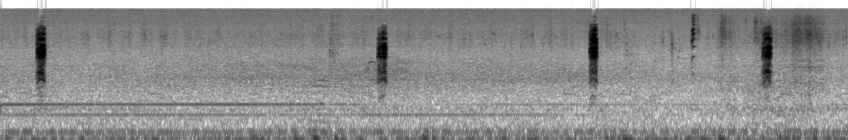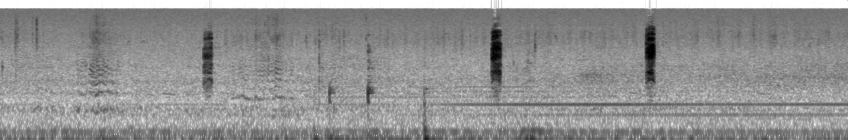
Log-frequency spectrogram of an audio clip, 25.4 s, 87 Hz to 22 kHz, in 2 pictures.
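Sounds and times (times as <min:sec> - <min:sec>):
low steady rumble: 0:00.0 - 0:25.4
Purple heron giving short harsh rasping calls: 0:00.5 - 0:00.9, 0:05.2 - 0:06.3, 0:08.8 - 0:09.1, 0:11.4 - 0:11.7, 0:15.8 - 0:16.0, 0:19.8 - 0:24.0.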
